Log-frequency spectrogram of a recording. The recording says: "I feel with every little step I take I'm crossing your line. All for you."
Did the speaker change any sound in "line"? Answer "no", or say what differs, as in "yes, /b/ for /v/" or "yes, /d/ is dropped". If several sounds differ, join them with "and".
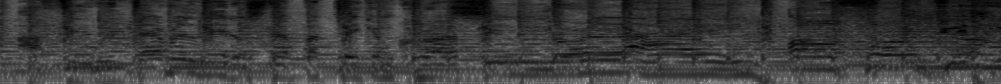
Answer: yes, /n/ is dropped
